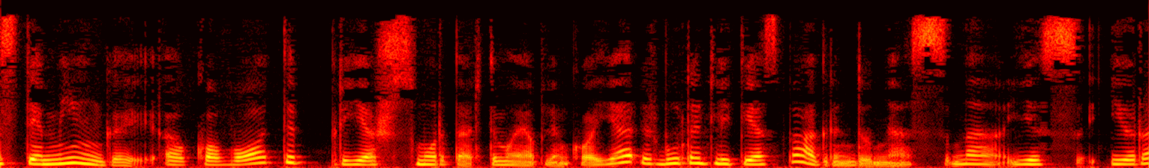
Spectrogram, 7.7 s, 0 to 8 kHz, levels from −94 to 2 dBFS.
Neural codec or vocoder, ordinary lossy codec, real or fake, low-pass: codec, 24 kHz, 1.2 kbps, DualCodec; MP3, 32 kbps; fake; 7.2 kHz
